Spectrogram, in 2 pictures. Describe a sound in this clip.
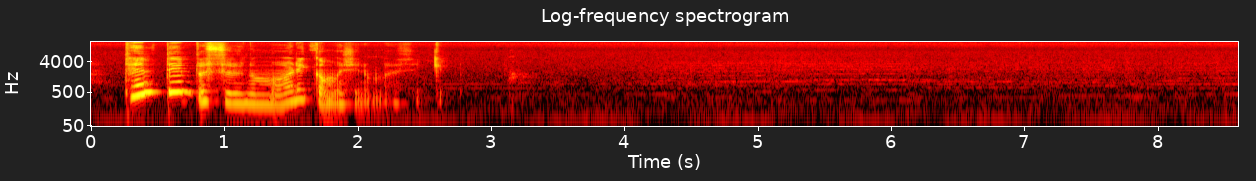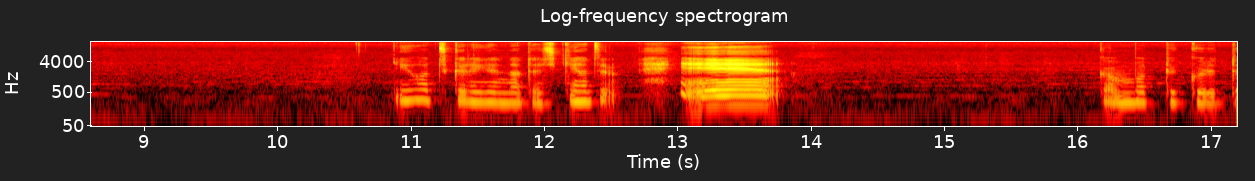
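A young woman speaks softly and playfully close to a microphone, with pauses.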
